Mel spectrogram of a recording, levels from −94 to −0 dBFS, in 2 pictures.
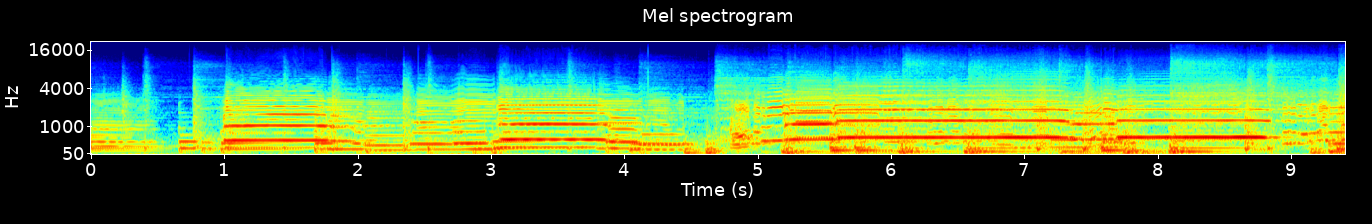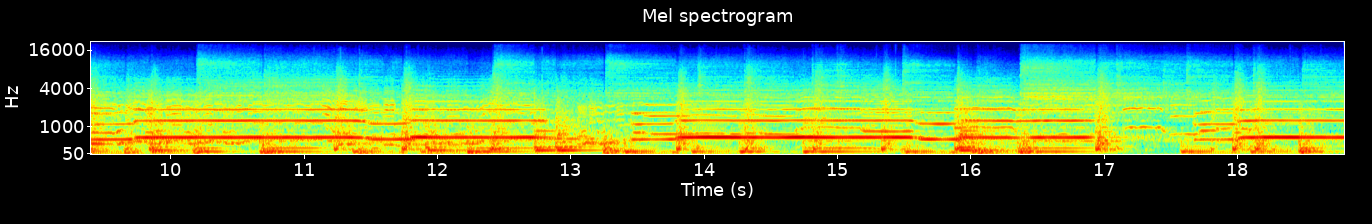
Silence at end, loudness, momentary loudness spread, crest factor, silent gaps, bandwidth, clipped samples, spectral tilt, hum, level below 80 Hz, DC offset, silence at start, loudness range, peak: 0 s; -12 LUFS; 10 LU; 12 dB; none; 13 kHz; under 0.1%; -6 dB/octave; none; -34 dBFS; under 0.1%; 0 s; 3 LU; 0 dBFS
